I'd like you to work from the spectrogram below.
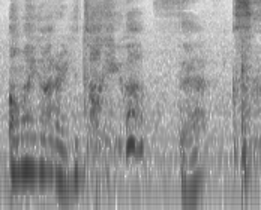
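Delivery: imitated hushed whisper; excited whisper. Sister prying into her brother's love life, mock-scandalised whisper. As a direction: whisper the nosy question under your breath.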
